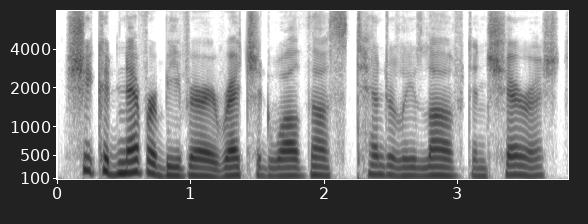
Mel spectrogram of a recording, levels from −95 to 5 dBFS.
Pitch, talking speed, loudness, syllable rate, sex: 155 Hz, 190 wpm, -19 LUFS, 5.7 syllables/s, female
